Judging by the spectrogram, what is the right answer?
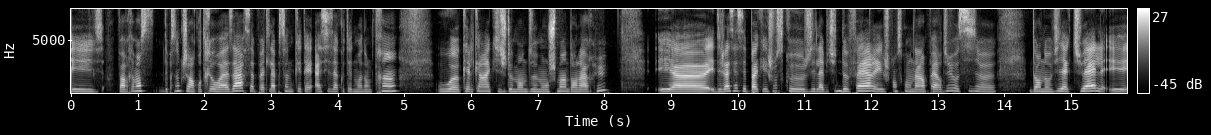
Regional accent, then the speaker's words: France; il faudrait que je le fasse chez moi, en France

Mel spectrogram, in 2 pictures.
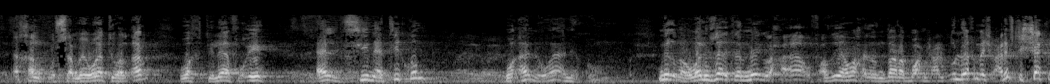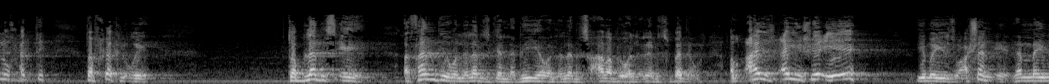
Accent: Egypt; أنا مصري،

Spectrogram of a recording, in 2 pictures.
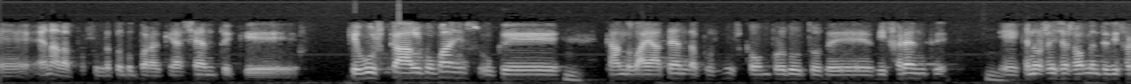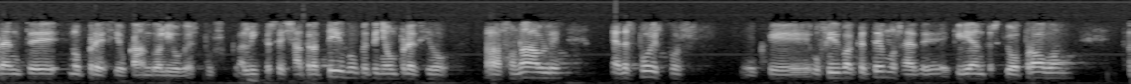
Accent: Galicia, Spain; E nós somos galegos, pero somos españoles tamén.

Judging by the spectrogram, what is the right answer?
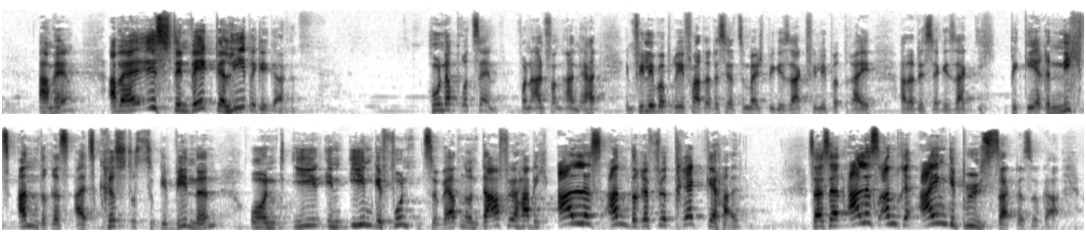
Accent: Stuttgart, Baden-Württemberg, Germany; Ich bin da ja aufgewachsen in Untertürkheim.

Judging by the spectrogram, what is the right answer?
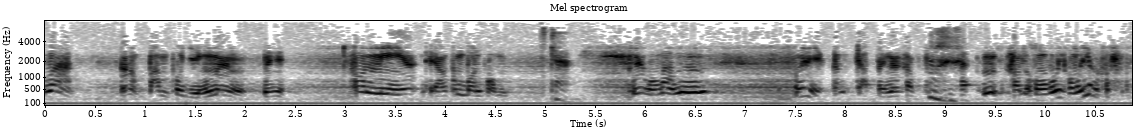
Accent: Chiang Mai, Thailand; ผมเป็นคนเชียงใหม่

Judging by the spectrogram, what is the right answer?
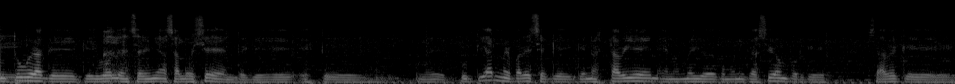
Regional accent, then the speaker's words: Esteban Echeverría, Buenos Aires Province, Argentina; somos todos de Esteban Echeverría.

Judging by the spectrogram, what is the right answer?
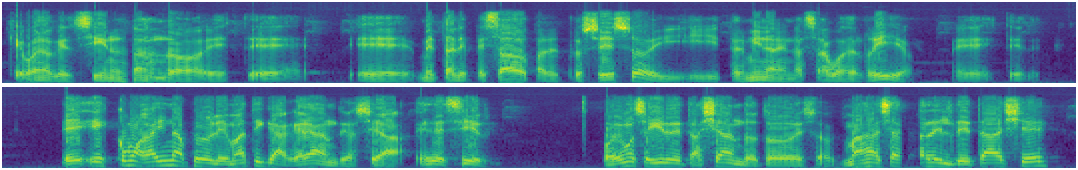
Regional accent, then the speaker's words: Santa Lucía, Canelones, Uruguay; yo en particular vivo en Santa Lucía, la mayoría de quienes estamos en la asamblea somos oriundos de Santa Lucía

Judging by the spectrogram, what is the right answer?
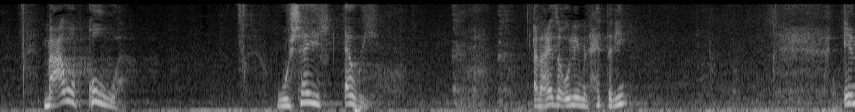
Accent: Egypt; بمعنى عندنا في مصر بيقولوا ايه، الترتيب للشغل ها اهم من الشغل

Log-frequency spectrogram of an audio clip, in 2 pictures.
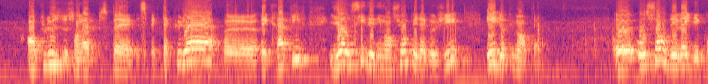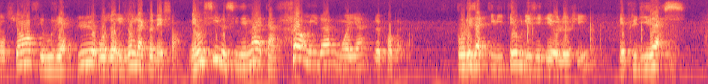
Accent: Brittany, France; moi, je suis breton, je peux vous dire que c'était la bagarre.

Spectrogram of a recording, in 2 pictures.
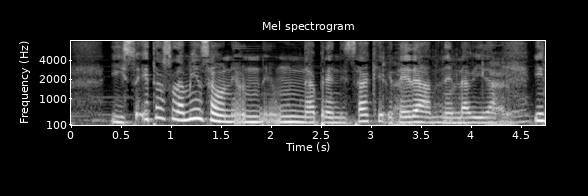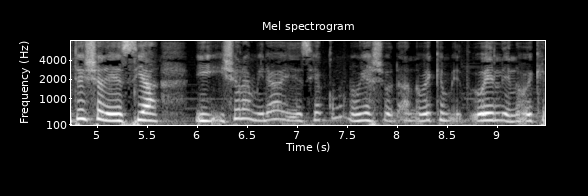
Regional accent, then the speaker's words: Buenos Aires, Argentina; yo me crié en Villa Lugano. Mi mamá me trajo a los 6 meses y de ahí me crié, sé cómo son las cosas, cómo se vive.

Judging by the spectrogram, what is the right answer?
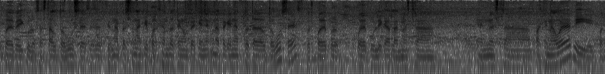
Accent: Madrid, Community of Madrid, Spain; born there; also born or lived in Washington; Yo soy medio estadounidense, nací en Madrid y viví un tiempo en Washington, en la capital de Estados Unidos.

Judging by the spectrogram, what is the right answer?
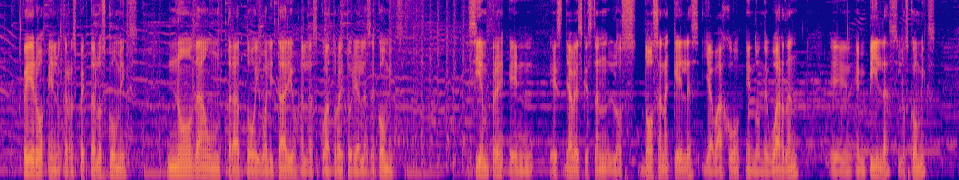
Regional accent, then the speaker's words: Villahermosa, Tabasco, Mexico; en mi pueblo, en Villahermosa, Tabasco, donde no existe una librería como tal

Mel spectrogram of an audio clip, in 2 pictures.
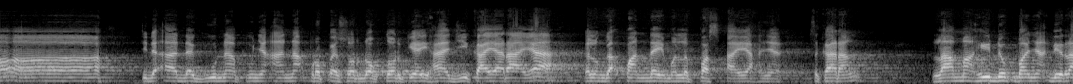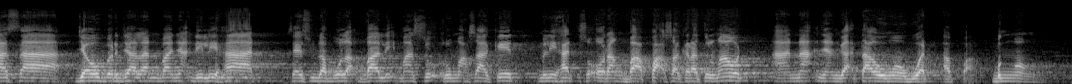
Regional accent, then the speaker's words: Sumatra, Indonesia; born there

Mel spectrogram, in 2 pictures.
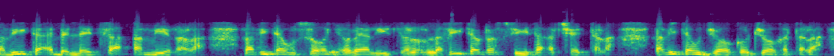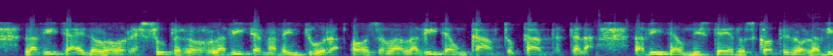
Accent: Genoa, Liguria, Italy; Sono genovese

